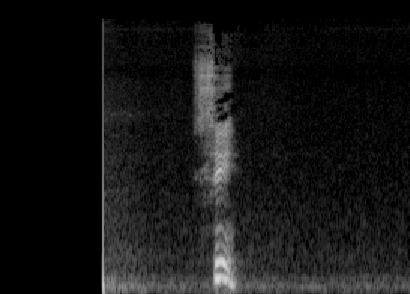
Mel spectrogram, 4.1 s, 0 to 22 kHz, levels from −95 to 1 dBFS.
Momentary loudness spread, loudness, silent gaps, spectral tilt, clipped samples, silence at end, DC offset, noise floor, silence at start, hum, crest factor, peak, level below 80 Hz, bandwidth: 16 LU; -25 LUFS; none; -4.5 dB/octave; under 0.1%; 1.75 s; under 0.1%; -61 dBFS; 1.1 s; none; 26 dB; -4 dBFS; -54 dBFS; 16 kHz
